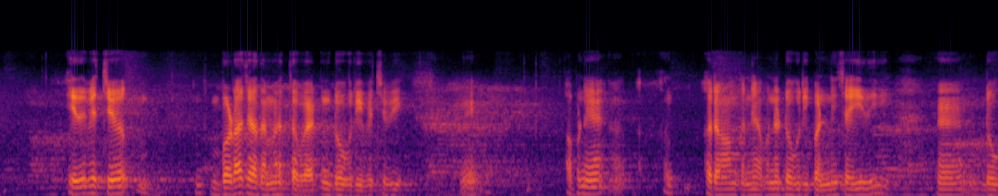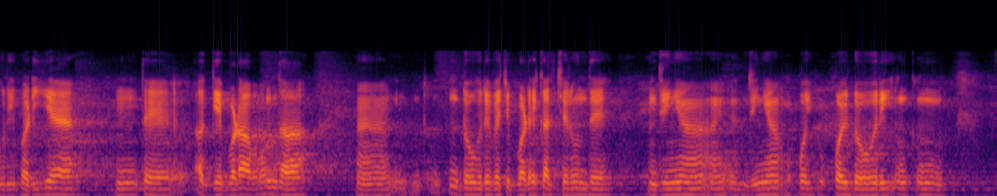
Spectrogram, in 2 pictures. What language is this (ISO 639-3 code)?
doi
